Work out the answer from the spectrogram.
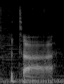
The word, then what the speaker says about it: Ptah: Ptah is not from Greek, directly from Egyptian, so the P is coincidentally pronounced. So it is Ptah.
